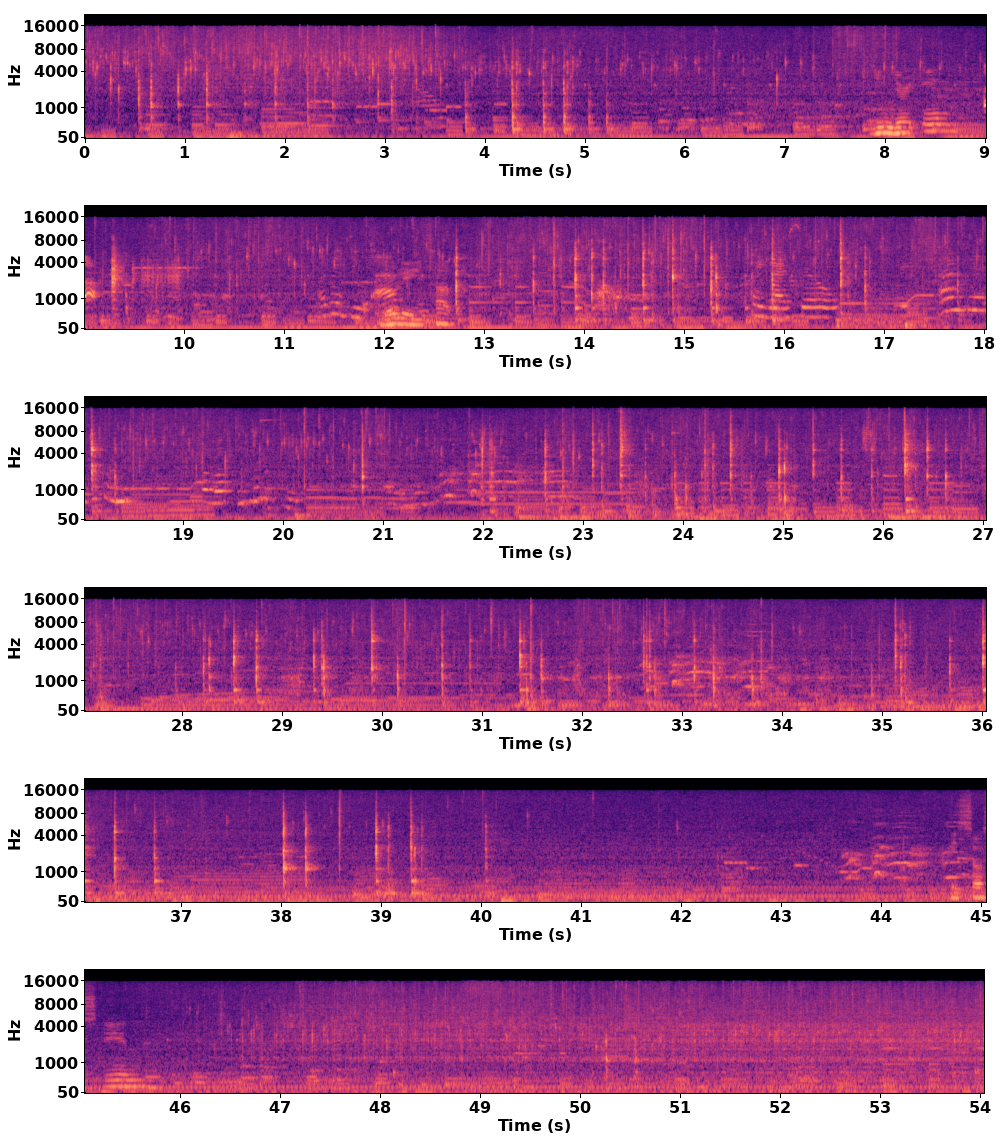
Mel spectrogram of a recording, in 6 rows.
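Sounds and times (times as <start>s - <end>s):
food sizzling in hot oil: 0.0s - 54.0s
spatula knocking and scraping pot: 3.7s - 5.4s, 12.6s - 18.6s, 21.9s - 37.0s, 37.9s - 40.3s.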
